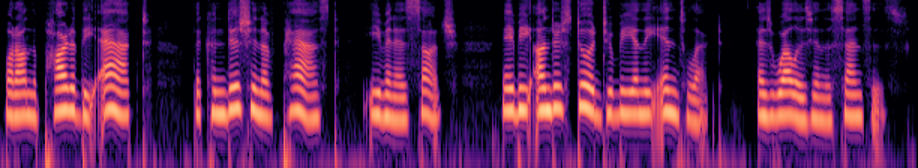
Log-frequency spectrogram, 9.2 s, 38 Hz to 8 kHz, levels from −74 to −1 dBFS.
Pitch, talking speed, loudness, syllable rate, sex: 210 Hz, 185 wpm, -18 LUFS, 4.7 syllables/s, female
